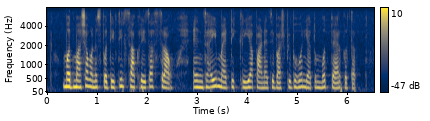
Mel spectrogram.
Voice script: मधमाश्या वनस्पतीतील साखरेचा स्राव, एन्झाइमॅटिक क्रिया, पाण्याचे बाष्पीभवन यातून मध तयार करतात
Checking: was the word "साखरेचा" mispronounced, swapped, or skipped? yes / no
no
